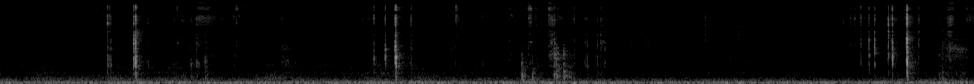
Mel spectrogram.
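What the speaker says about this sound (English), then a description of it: "Cut this piece again." Scissors snipping a piece of paper for a layered bird embellishment ticket project, sparse quiet cuts and clicks scattered over a low steady room hum.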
